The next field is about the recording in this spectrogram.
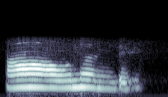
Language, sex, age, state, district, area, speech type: Telugu, female, 45-60, Andhra Pradesh, East Godavari, rural, conversation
